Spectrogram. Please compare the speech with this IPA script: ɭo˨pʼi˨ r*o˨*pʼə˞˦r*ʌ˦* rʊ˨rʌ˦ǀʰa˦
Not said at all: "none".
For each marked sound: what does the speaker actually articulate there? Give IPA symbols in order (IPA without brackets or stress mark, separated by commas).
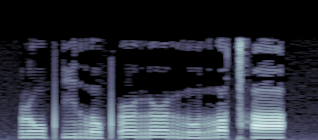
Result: ɤ˨, ə˞˦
